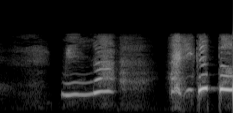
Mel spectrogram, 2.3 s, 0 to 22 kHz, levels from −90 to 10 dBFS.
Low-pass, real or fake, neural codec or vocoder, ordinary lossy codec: 7.2 kHz; real; none; none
